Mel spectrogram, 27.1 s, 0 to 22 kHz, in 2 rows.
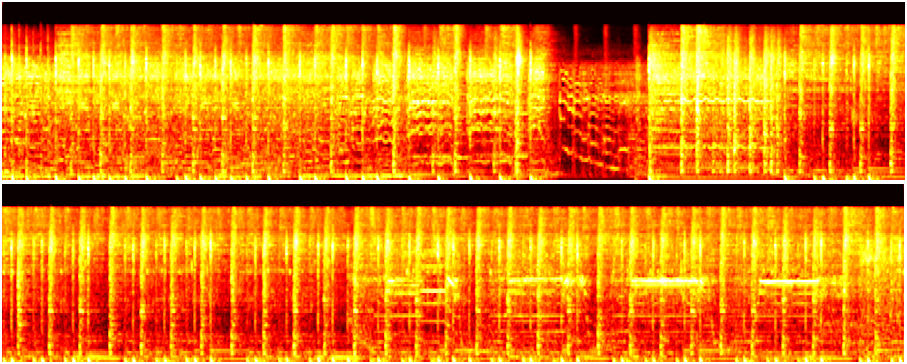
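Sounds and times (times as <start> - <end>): hard rock band playing: 0.0 - 27.0.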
